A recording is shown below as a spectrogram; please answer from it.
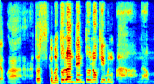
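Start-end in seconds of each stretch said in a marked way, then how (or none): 2.3-3.0 lazy whine. Retold or imitated. Noki acting lazy about school.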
